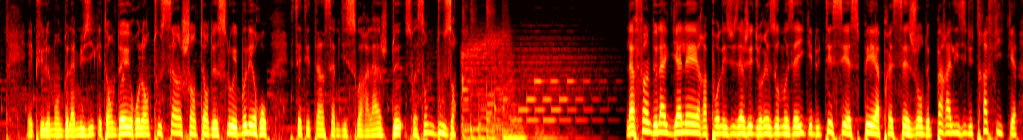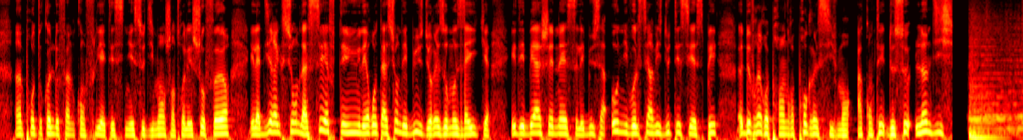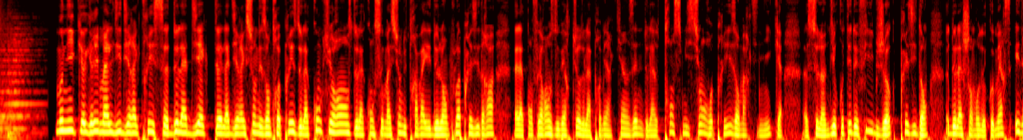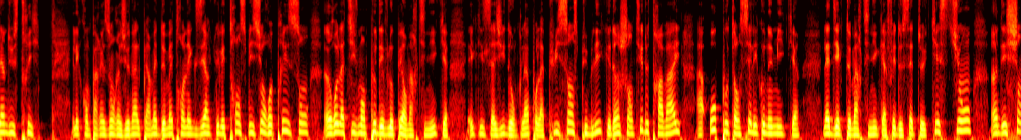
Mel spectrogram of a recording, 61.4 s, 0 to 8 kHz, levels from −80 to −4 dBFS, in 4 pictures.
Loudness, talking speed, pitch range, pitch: -19 LUFS, 185 wpm, 130-170 Hz, 145 Hz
